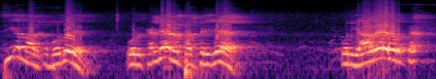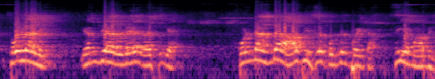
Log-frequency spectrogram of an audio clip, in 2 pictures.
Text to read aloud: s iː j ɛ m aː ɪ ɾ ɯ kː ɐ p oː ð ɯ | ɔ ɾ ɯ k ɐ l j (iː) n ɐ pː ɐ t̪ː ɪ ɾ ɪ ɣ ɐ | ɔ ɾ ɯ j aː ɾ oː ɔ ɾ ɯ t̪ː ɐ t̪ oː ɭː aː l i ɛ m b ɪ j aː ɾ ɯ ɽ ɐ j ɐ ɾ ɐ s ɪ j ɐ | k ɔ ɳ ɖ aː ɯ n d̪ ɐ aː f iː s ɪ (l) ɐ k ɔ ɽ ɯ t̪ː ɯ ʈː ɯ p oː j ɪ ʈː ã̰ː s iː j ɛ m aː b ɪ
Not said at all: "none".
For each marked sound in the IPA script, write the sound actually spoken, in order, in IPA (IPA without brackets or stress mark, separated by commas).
aː, l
